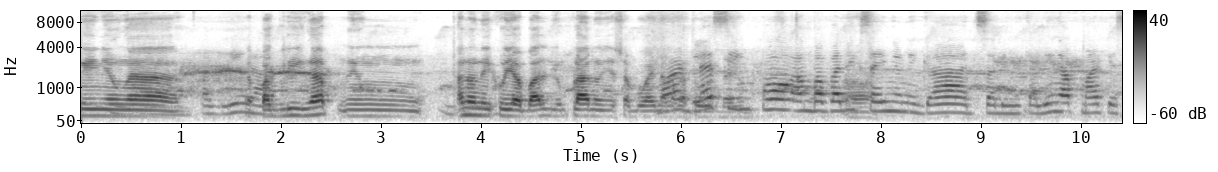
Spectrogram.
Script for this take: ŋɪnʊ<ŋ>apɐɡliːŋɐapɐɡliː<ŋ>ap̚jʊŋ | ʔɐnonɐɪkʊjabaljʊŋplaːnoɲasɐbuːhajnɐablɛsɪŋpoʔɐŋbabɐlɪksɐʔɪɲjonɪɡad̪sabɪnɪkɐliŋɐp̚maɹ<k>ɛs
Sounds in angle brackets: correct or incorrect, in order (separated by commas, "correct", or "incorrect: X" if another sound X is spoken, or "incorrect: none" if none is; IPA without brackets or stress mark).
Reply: correct, correct, correct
